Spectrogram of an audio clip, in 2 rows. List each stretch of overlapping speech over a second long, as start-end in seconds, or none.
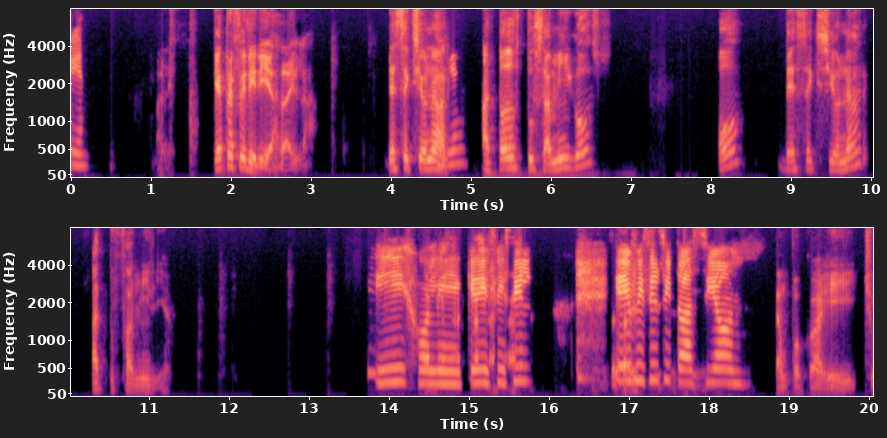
16.8-18.1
